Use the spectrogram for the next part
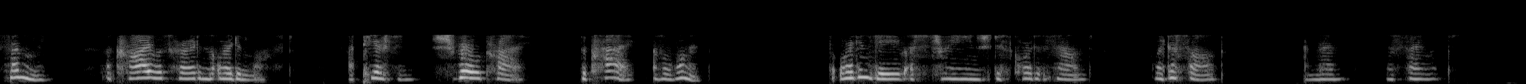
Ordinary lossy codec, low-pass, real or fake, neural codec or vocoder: AAC, 16 kbps; 7.2 kHz; fake; codec, 16 kHz, 4 kbps, FreqCodec, smaller model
